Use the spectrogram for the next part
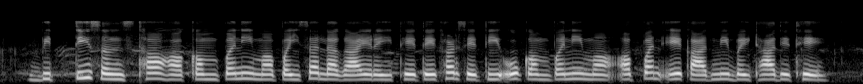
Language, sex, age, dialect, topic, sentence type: Chhattisgarhi, female, 18-24, Western/Budati/Khatahi, banking, statement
